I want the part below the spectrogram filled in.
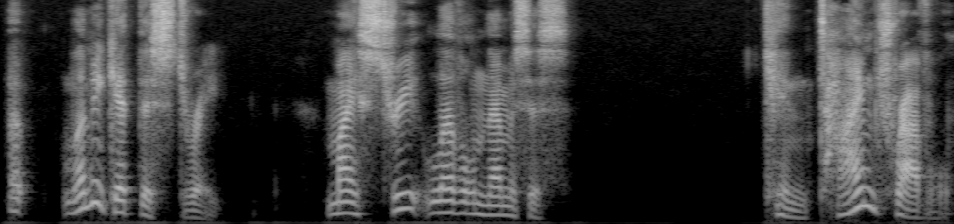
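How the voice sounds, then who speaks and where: A man's voice: mid-range voice, huge pitch swings, slow, pauses often, fairly bright tone, no echo, studio quality, heavily acted. A man playing a wry, insecure, secretly fond supervillain rival in a roleplay audio drama, talking to the listener in a hesitant, conversational, sardonic way. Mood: incredulous.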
